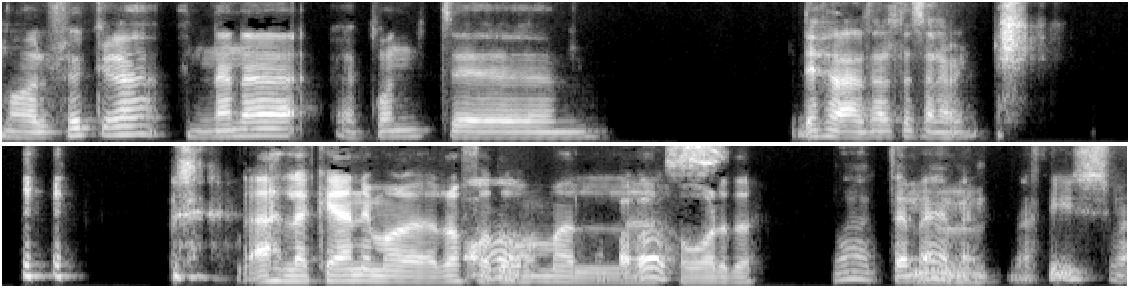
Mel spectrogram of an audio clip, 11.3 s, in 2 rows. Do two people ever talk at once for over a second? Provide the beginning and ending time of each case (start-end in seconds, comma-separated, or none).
7.9-9.3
